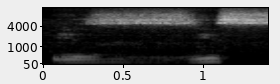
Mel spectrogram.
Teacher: aquele X não tem som de S, aquele X tem som de Z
